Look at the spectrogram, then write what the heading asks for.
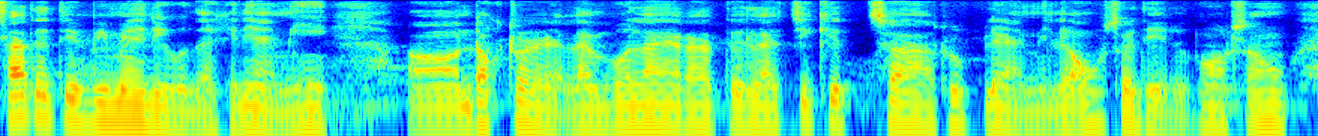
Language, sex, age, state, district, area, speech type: Nepali, male, 18-30, West Bengal, Jalpaiguri, rural, spontaneous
